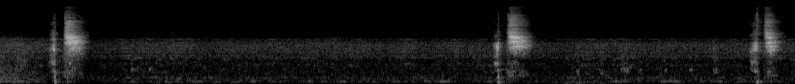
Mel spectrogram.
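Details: Cat sneezing: three sharp, hissing sneezes, each a quick double burst, a few seconds apart.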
